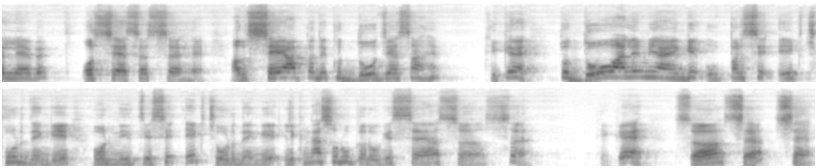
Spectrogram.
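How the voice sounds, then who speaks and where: A man's voice: high-pitched, a little mellow. A male teacher giving an exam-prep grammar lesson who fires questions at his viewers, answers them himself, repeats key terms to drill them and casually calls them brother.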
